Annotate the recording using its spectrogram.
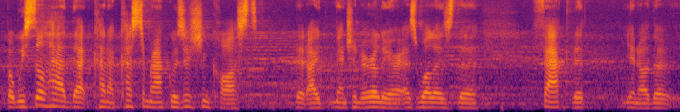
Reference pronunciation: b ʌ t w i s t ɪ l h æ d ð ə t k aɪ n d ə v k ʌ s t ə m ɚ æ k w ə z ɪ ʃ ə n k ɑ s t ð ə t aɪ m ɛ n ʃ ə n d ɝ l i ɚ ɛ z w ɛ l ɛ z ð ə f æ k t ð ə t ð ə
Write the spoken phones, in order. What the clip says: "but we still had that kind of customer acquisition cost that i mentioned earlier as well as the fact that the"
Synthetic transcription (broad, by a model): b ʌ t w i s t ɪ l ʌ d ð ə t k aɪ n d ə k ʌ s t ə m ɚ æ k w ə z ɪ ʃ ə n k ɑ s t ð ə t aɪ m ɛ n ʃ ə n d ɝ l i ɚ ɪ z w ɛ l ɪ z ð ə f æ k t ð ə t ð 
